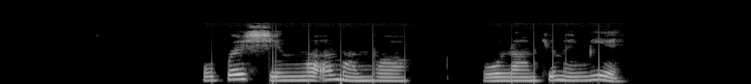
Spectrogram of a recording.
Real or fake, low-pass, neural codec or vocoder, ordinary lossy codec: real; 7.2 kHz; none; MP3, 64 kbps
